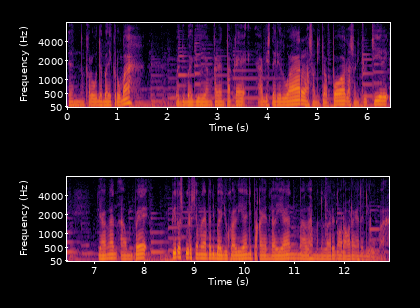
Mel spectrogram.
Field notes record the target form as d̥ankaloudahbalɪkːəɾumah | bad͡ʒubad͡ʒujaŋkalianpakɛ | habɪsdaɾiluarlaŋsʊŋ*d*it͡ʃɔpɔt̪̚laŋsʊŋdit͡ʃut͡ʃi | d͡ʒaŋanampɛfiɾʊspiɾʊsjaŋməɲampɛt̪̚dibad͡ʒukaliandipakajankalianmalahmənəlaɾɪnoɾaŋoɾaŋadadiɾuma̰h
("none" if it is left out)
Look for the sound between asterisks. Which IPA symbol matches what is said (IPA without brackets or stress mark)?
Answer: d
